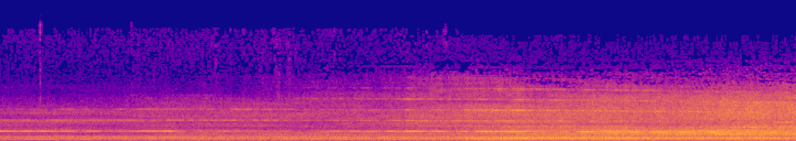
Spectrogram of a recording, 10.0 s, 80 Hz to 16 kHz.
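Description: A TUI Boeing 737 MAX 8 jet at Manchester Airport roars steadily with a whining tonal engine hum and broad rushing noise, loud and continuous, swelling slightly louder as it nears.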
